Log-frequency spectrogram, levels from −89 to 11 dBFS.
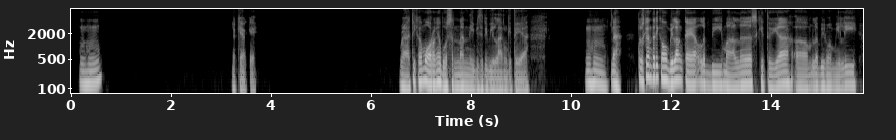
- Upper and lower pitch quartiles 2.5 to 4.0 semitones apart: No, average, 4.5 semitones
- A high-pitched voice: No, low, 115 Hz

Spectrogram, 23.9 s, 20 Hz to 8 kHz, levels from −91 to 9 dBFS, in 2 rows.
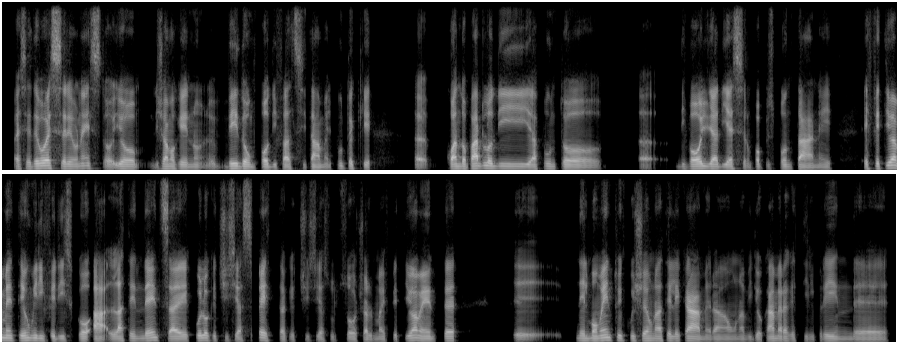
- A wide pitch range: No, average, 2.8 semitones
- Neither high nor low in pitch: No, low, 100 Hz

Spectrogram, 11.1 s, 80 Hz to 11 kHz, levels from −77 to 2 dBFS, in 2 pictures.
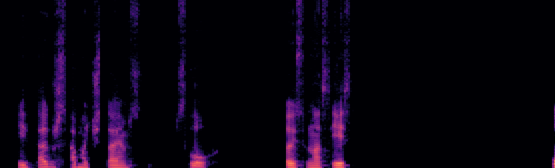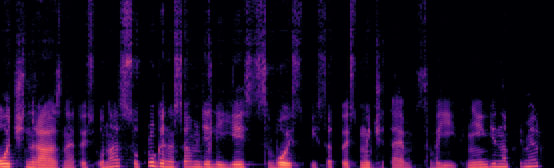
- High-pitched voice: No, medium, 150 Hz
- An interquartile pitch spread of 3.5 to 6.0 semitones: Yes, average, 3.8 semitones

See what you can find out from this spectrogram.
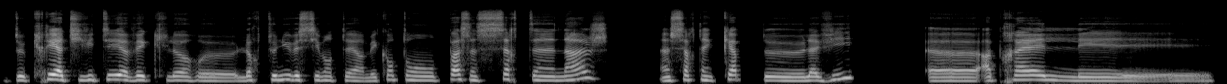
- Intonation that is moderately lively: Yes, average, 3.6 semitones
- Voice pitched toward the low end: No, high, 190 Hz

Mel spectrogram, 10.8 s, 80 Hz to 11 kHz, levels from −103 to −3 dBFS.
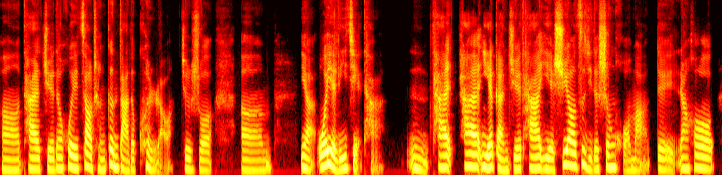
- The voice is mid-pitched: Yes, medium, 165 Hz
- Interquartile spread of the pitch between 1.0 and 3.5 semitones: Yes, average, 2.9 semitones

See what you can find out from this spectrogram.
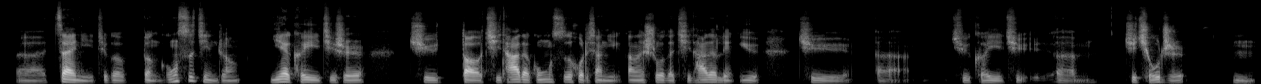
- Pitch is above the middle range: No, low, 100 Hz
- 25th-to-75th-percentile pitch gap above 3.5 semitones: No, average, 2.8 semitones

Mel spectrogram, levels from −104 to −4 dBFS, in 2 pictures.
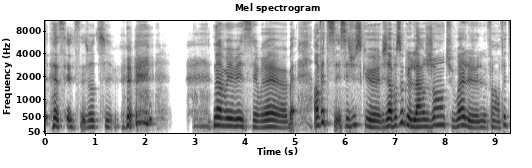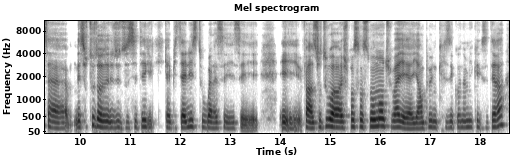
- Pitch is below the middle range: No, high, 190 Hz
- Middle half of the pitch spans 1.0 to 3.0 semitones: No, average, 3.5 semitones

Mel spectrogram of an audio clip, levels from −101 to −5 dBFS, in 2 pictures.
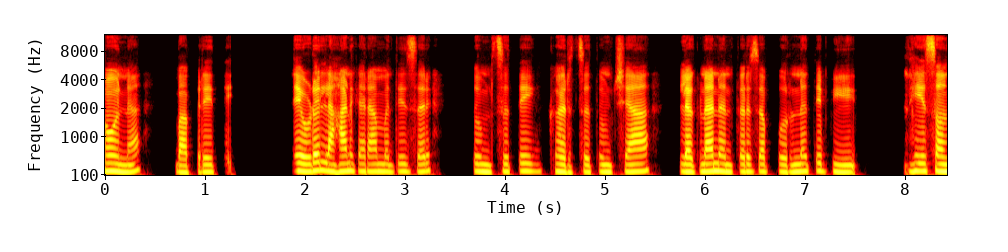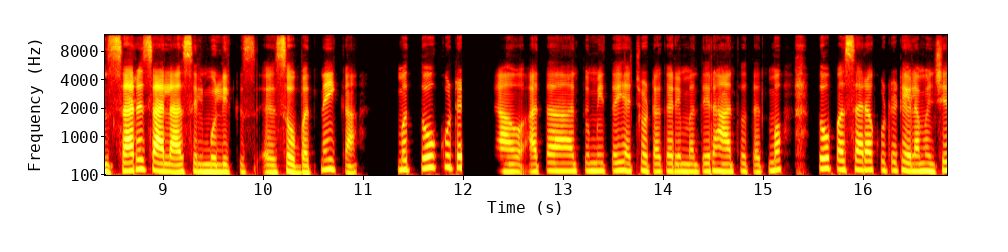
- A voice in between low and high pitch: Yes, medium, 175 Hz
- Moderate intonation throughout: No, narrow, 1.8 semitones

